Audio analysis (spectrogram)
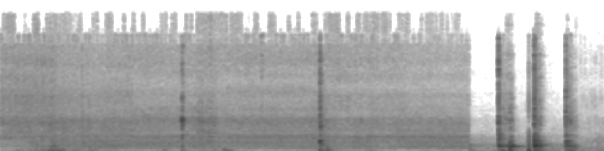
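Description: Bottle gourd and prawn paste frying and being stirred in a pan, a steady soft sizzle with occasional ticks, then a few loud scraping stirs near the end.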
